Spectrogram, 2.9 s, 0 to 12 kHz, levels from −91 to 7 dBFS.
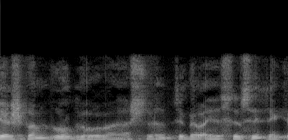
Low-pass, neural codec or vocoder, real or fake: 7.2 kHz; codec, 16 kHz, 1 kbps, FreqCodec, larger model; fake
